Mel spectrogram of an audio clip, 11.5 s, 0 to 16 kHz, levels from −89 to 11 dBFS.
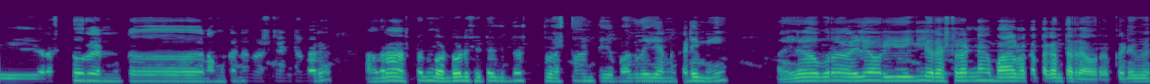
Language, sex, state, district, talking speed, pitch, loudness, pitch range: Kannada, male, Karnataka, Bellary, 150 wpm, 155 Hz, -23 LUFS, 140-165 Hz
